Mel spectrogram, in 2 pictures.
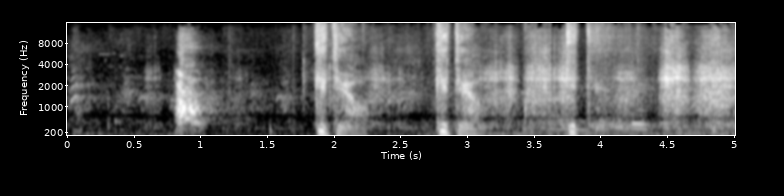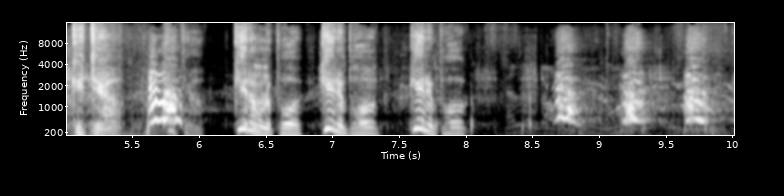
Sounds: dog baying

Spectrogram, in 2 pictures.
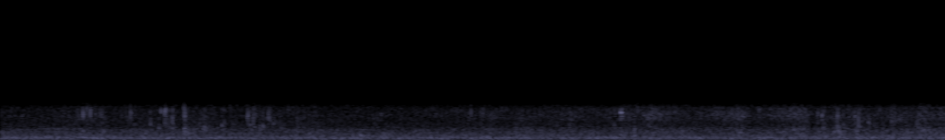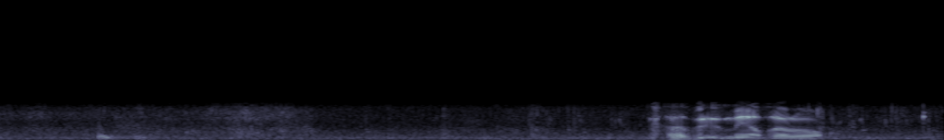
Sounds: speech

